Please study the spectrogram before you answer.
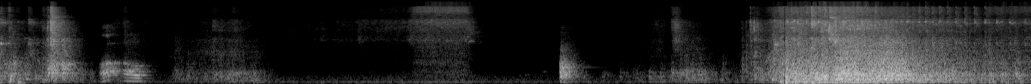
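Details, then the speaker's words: Briggs & Stratton 550EX 140cc engine on a 21-inch Yard Machines self-propelled mower under diagnosis: several short pull-start bursts that die out, then a rough, uneven roar as it finally catches; starts poorly. "Well, as you can hear, it's not starting the way it's supposed to. It's still starting a little crappy."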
